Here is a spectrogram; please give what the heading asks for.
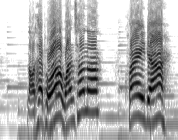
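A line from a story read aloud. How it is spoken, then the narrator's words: Loud shout. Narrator (Chinese): 朱先生 总是大喊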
